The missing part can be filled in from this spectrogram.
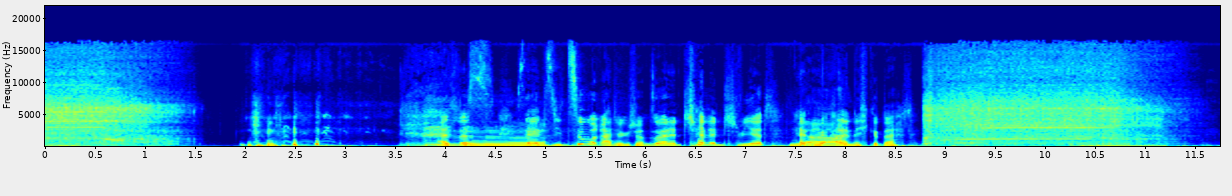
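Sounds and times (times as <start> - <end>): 
smoothie blender motor whirring with a grinding whine: 0.0 - 1.6, 8.8 - 11.7
speech: 2.0 - 2.8, 4.0 - 8.9
laughter: 2.0 - 4.8.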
